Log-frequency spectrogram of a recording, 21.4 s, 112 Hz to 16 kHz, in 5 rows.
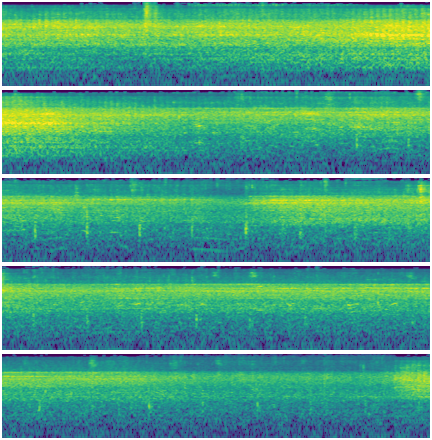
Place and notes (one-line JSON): {"title": "Turfmarkt, Den Haag, Nederland - Construction work", "date": "2015-03-04 16:30:00", "description": "Pedestrians and other traffic around a big building excavation at the Turfmarkt, Den Haag.\nBinaural recording. Zoom H2 with SP-TFB-2 binaural microphones.", "latitude": "52.08", "longitude": "4.32", "altitude": "13", "timezone": "Europe/Amsterdam"}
